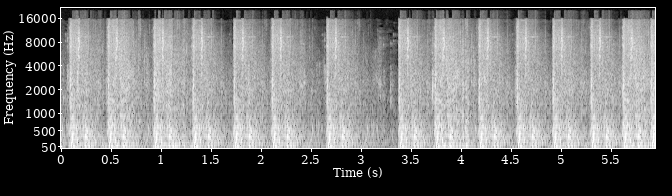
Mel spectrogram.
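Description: Gunfire in the video game CS:GO, a rapid series of sharp shots in quick bursts, loud and close, with brief pauses between the volleys.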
